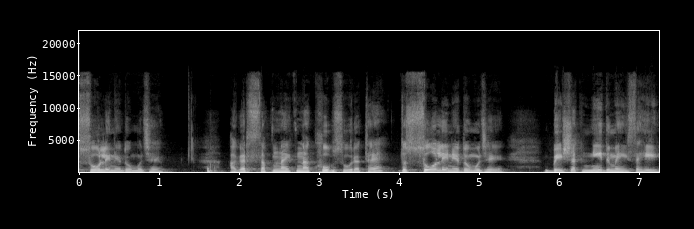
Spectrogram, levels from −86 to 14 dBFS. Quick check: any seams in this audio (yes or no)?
no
